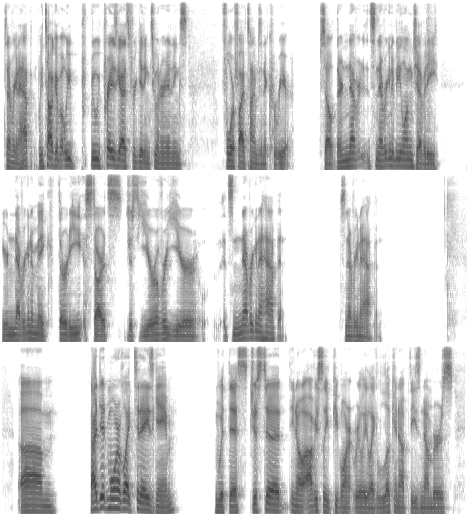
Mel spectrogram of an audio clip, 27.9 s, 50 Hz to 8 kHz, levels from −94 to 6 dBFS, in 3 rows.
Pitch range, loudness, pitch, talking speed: 90-115 Hz, -27 LUFS, 100 Hz, 165 wpm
